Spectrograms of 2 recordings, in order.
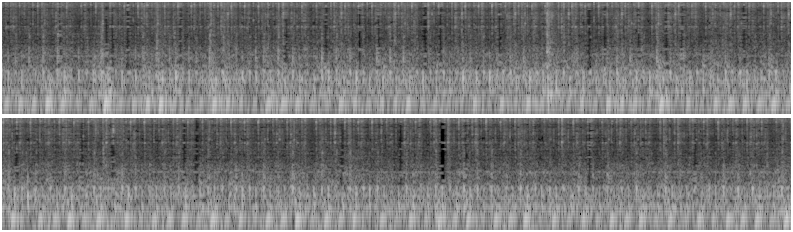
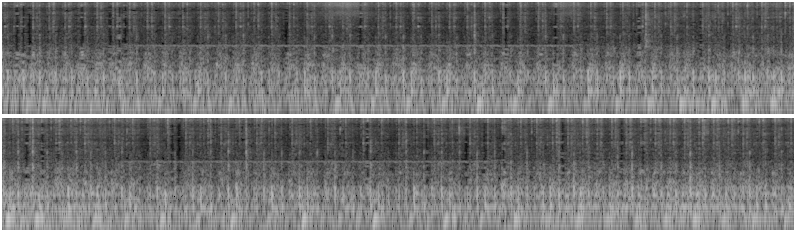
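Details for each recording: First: Embroidery machine stitching a hoop sampler with a needle thought fairly new; steady stitching about seventy per minute with a rough, uneven edge to each stroke; dull, worn needle. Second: Embroidery machine stitching; fast even chatter about three to four strokes a second, no knock or drag; normal stitching.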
